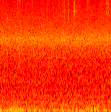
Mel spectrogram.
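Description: Wind buffeting the microphone: a steady rushing noise with a fluctuating low rumble.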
